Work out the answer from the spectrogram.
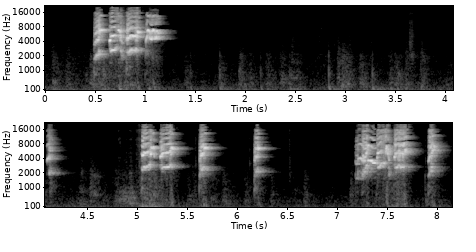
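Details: Several rosy-faced lovebirds kept together give loud, harsh, stuttering screeches in separate bursts of up to a second, with single sharp chips between and silent gaps.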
